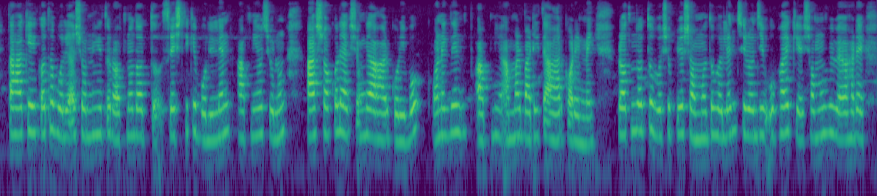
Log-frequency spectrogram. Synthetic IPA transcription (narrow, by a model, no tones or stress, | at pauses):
t̪aɦakeejkɔt̪ʰabolia̰ʃonːiɦit̪oɾɔt̪nod̪ɔt̪ːosɾeʃt̪ikebolilenapniot͡ɕolunaɾʃɔkoleɛkʃɔ̰ŋɡeaɦaɾkoɾiboɔnek̚d̪inapnia̰maɾbaʈit̪eaɦaɾkɔɾenːajɾɔt̪nod̪ɔt̪ːoboʃopɾijoʃɔmːod̪ʱoɦoelent͡ɕiɾond͡ʑibubʱaekeʃɔmubʱibɛboɦaɾe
